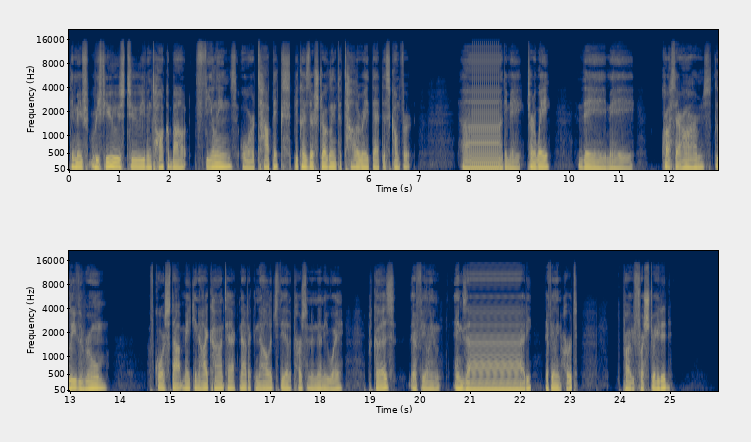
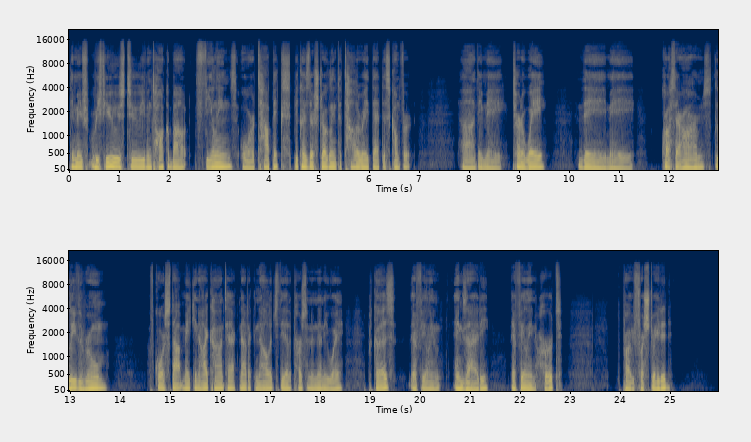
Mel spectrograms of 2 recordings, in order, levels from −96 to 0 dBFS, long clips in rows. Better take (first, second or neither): second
